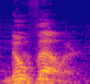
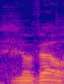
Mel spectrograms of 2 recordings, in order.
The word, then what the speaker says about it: Noveller: We have music coming later from Noveller. And did I fuck that up already? Just Noveller. Noveller.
